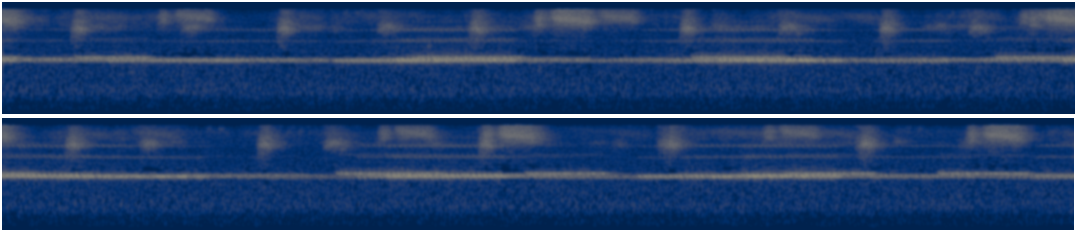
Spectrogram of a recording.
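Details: Summer night chorus of crickets in Bulgarian grassland, captured in surround sound: continuous high-pitched ringing trill underneath, with brighter rasping chirp bursts rising and falling in waves every second or two.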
